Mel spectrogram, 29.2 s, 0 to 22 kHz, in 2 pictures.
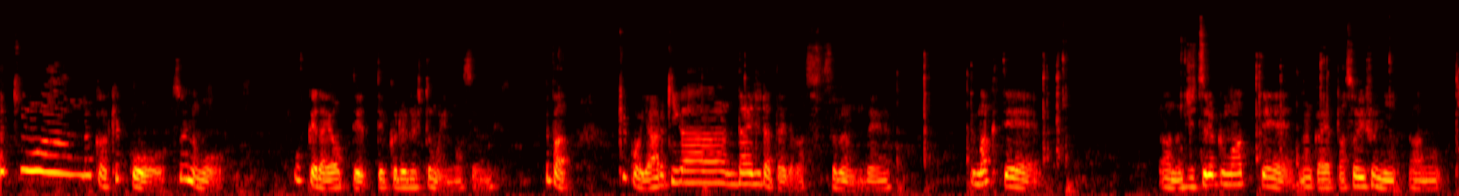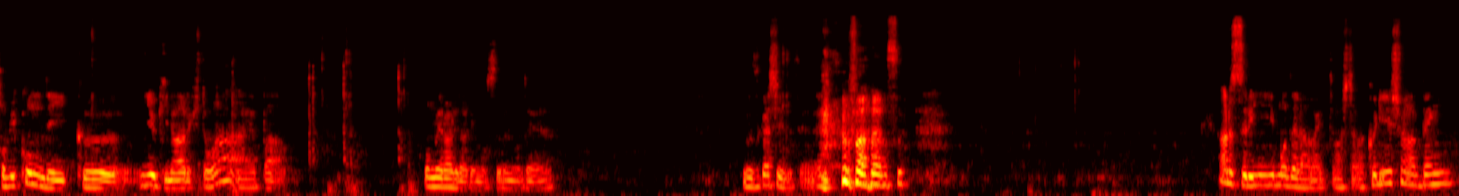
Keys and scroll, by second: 12.9 ctrl+z.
